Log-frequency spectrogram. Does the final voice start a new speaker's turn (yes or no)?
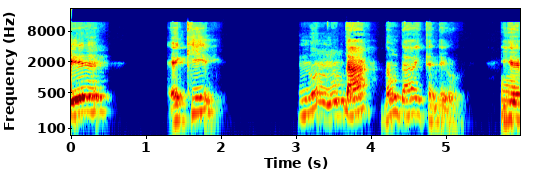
no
